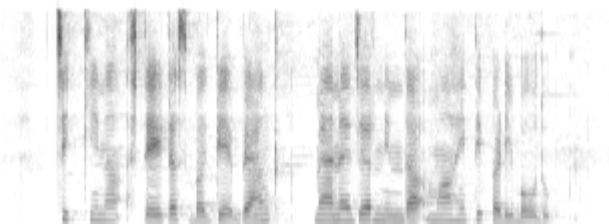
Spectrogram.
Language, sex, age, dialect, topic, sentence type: Kannada, female, 18-24, Mysore Kannada, banking, statement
